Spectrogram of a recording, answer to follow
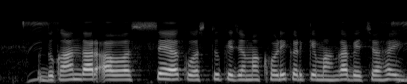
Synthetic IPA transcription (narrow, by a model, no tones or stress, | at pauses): d̪ukand̪aɾəʋəsjəkʋəst̪uked͡ʒəmːakʰoɽikəɾkeməɦŋ̆ɡabet͡ʃəɦəj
